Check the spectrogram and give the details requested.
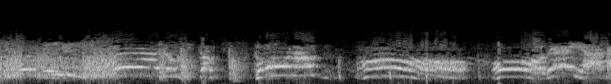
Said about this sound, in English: You old reprobate, what in thunder are you yelling and shooting for?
